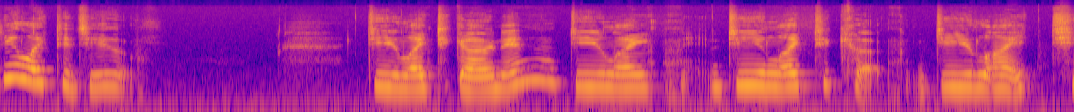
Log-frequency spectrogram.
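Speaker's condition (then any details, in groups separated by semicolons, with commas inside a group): Cerebral palsy, mild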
